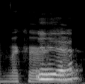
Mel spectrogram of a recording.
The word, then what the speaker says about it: Makerere: And if I'm not completely butchering the name, I want to say that the hospital was like Makerere Hospital. – Makerere. Yeah. like the university, yeah.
